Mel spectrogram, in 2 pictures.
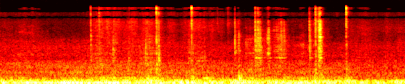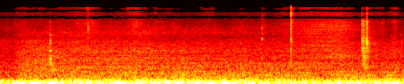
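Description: Low, steady rumble of the parked coach's engine idling, with a cluster of light plastic clicks in the first few seconds and more near the end as the overhead reading-light buttons are pressed.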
